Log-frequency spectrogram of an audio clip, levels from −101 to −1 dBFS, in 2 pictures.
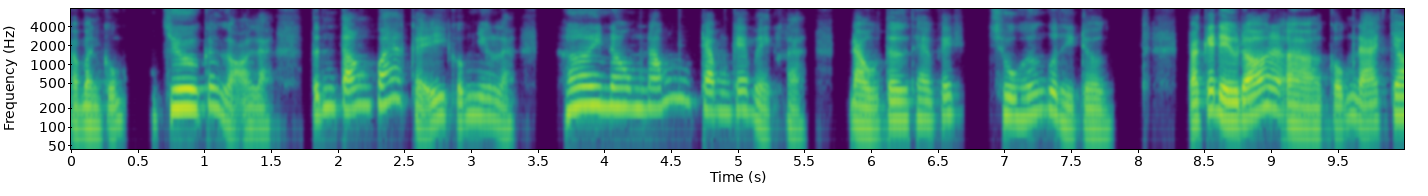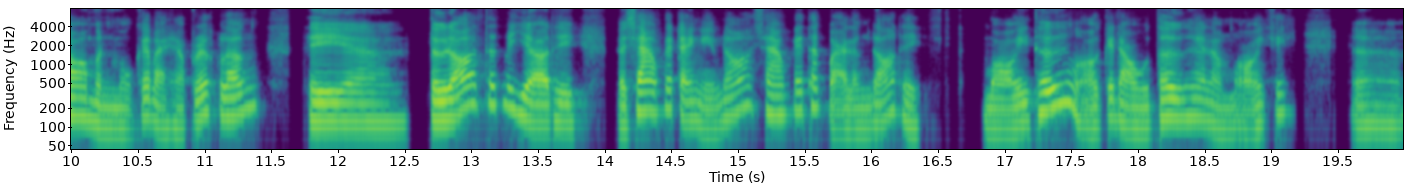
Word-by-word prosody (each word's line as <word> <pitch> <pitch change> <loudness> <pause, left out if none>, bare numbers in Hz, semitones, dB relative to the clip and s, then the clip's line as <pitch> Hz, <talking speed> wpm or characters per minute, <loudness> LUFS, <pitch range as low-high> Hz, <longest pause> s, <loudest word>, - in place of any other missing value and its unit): và 105 - -1
mình 110 -1 -1
cũng 105 +3 -5 0.3
chưa 205 0 +8
có, 220 - 0
gọi 150 - -3
là, 105 -1 -7 0.3
tính 210 0 -2
toán 210 +3 +2
quá 245 +6 +1
kỹ, 145 +5 -1
cũng 155 - -4
như 150 -2 -4
là 115 -3 -7 0.3
hơi 225 +4 +3
nôn 210 -1 0
nóng 210 +8 -2 0.2
trong 180 -2 +1
cái 190 +1 -2
việc 95 - -5
là 95 +1 -8 0.3
đầu 105 -2 +3
tư 130 0 +2
theo 135 -1 -4
cái 155 +4 -5 0.2
xu 150 -2 -1
hướng 165 +5 -3
của 185 - +2
thị 110 -9 -4
trường. 100 -1 -4 0.6
Và 120 - +6
cái 195 +5 +5
điều 135 -4 +9
đó, 195 +9 +7
ờ, 105 -3 +2
cũng 110 +8 -2
đã 115 -2 +3
cho 150 +3 +2
mình 120 -6 -4
một 100 -1 -7
cái 145 - -2
bài 105 -2 -4
học 100 - -8
rất 165 +3 -1
lớn, 160 +8 0 0.4
thì, 125 -1 +3
ờ, 120 -1 -4 0.3
từ 130 0 +5
đó 200 +11 +5
đến 230 0 -2
bây 210 -4 -3
giờ 115 -7 +3
thì 120 -2 -4 0.3
là - - -1
sau 180 0 +3
cái 195 +2 -5
trải 130 - +1
nghiệm 100 -3 -7
đó, 190 +9 -3
sau 160 -5 -2
cái 185 - -2
thất 210 +1 -5
bại 95 - -1
lần 100 +1 -7
đó 120 +11 -3
thì 110 -5 -7 0.5
mọi 100 +4 -2
thứ, 215 +8 +2
mọi - - -3
cái 145 - -3
đầu 105 -4 -1
tư, 145 +2 +1
hay 145 -1 -4
là 125 -5 -5
mọi 105 +2 -6
cái, 170 +1 -10 0.5
ờ, 110 -1 -9
140 Hz, 230 wpm, -23 LUFS, -, 0.6 s, điều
